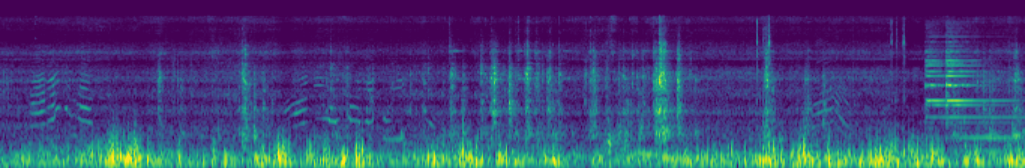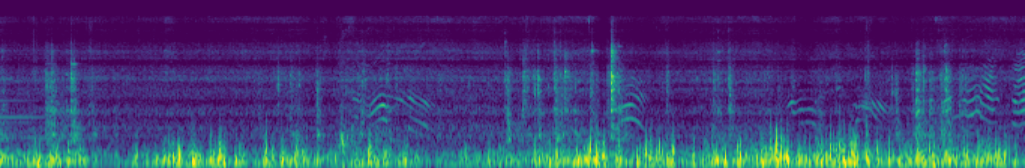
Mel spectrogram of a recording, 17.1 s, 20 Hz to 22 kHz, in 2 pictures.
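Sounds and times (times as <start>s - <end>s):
diesel engine under load: 0.0s - 17.0s
clicks and knocks: 7.7s - 9.4s.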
